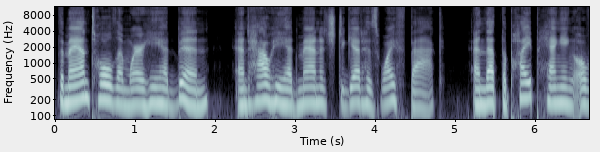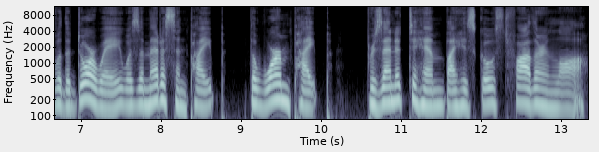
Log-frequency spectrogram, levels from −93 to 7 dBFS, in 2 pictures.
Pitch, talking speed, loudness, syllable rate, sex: 165 Hz, 180 wpm, -21 LUFS, 4.5 syllables/s, female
